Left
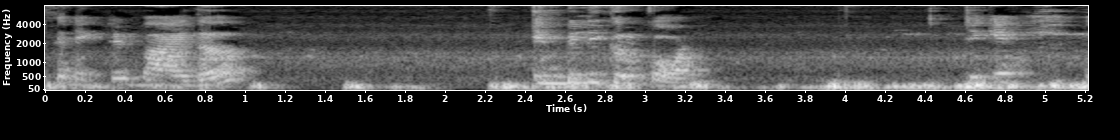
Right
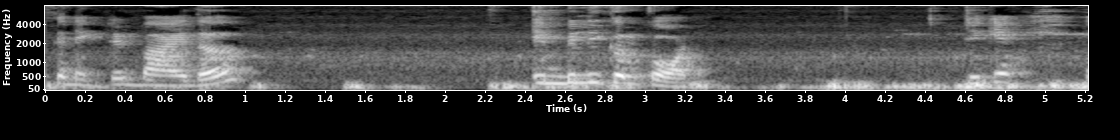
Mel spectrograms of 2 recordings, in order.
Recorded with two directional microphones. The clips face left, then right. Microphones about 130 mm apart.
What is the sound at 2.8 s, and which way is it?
Speech, 70° right (ahead or behind).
